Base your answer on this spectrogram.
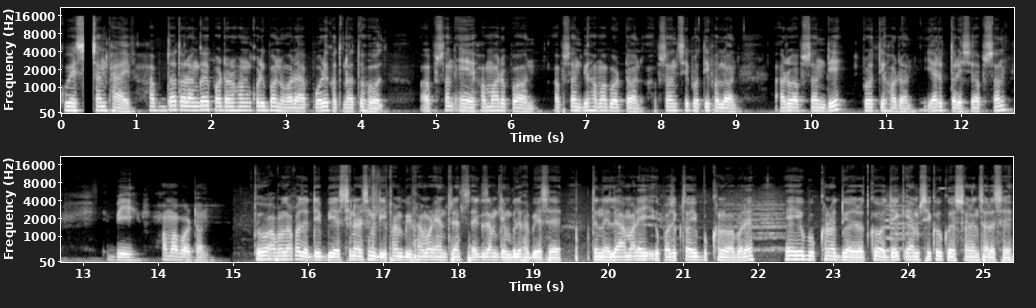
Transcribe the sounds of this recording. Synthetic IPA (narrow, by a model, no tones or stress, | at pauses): kwesɔnpʰajbhɔbdɔt̪ɔɹɔŋɡɔjpɹɔdɔɹxʰɔnkoɹibɔnʊwaɹapoɹiɡʱɔtɔnatʊɦol | ɔ̰psɔneɦɔmaɾɔpɔnɔpʰsɔnbiɦɔmabɔɹtɔnɔpʰsɔnsipɹotipʰɔlɔn | aɹuɔpʰsɔndi | pɹotiɦɔɹɔnḭjaɹut̪ːɔɹisɛɔpʰsɔn | bi | hɔmabɔɹʈɔn | tɔa̰punalɔkɔzodibiesinaɹsiŋdipʰaɹmbipʰaɹmɔɹʔɛ̰ntɹɛnsɛ̰kzamdimbulibʱabiasɛt̪ɛnɛlɛamaɹejupɔzuk̚tɔibukʰːɔnlɔbapaɹɛejubukʰːɔnɔdujɦazaɹɔtkood̪ʱikemsikukuesɔnɔnsaɹasɛ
